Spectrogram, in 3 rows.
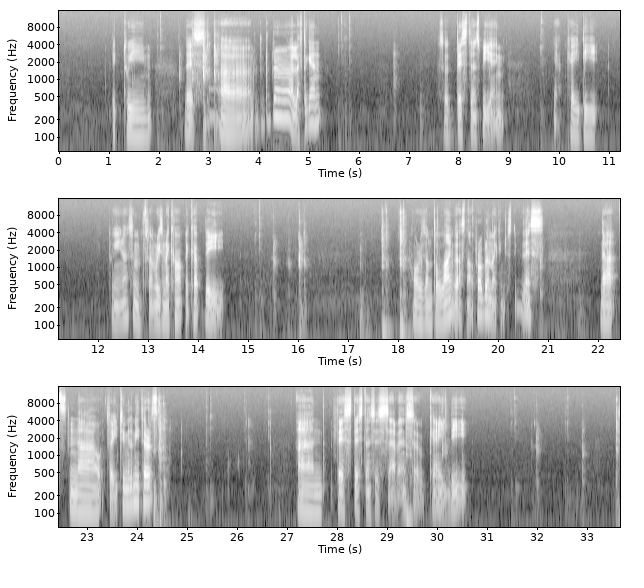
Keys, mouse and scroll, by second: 2.0 click, 2.9 Escape, 3.1 Escape, 4.9 click, 5.6 click, 5.7 click, 6.7 middle click, 9.6 click, 15.2 click, 16.0 Escape, 17.7 k, 18.1 d, 19.4 click, 20.5 ctrl+click, 25.4 right click, 26.2 click, 29.4 k, 30.1 d, 31.5 click, 32.6 ctrl+click.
